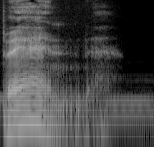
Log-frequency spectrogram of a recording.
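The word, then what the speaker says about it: בן: the letter bait and it's going to get a daggish in followed by a noon safet and that is the word Ben we all know the word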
